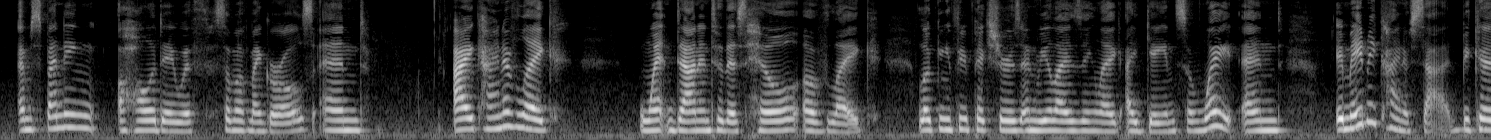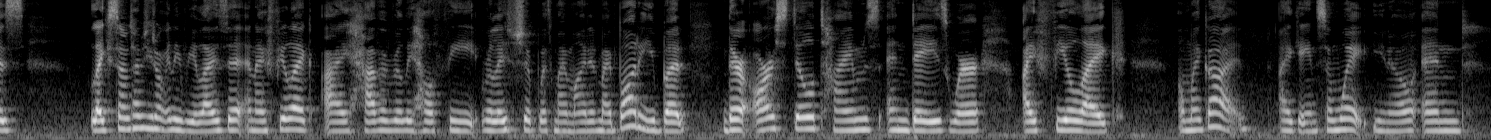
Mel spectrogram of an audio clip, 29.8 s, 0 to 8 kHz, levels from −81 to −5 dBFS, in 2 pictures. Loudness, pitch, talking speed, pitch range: -25 LUFS, 210 Hz, 165 wpm, 200-225 Hz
